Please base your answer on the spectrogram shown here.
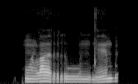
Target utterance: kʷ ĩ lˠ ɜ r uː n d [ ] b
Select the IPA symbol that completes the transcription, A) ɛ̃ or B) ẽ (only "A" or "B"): A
